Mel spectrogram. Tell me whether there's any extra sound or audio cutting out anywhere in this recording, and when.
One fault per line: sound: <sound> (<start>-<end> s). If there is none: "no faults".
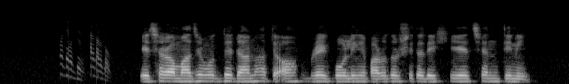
sound: chirp (0.6-1.1 s)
